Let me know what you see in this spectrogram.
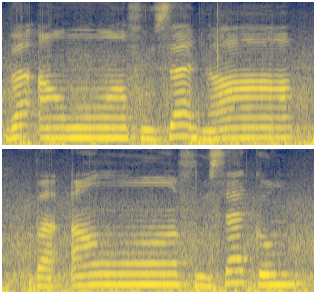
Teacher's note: نون ساکن کے بعد فا حروف اخفا میں سے ہے تو ہم نے یہاں پہ اخفا کیا ہے، یہاں بھی اخفا.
